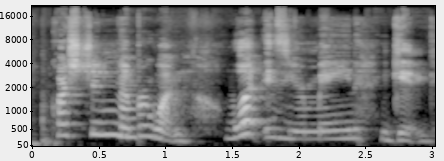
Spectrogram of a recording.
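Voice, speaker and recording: Bright and sharp in tone, the voice moves at a fairly slow pace with very wide pitch swings. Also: woman. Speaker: beauty youtuber. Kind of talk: casual vlog talk. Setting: home recording space.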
